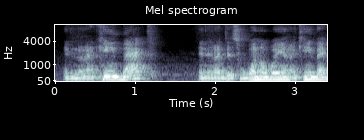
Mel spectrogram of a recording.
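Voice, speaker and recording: The voice has a dark, mellow tone and lively intonation, moving at a fairly quick pace. Audible room echo surrounds it. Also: man. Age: 20s. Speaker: gaming youtuber. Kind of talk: casual game review.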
